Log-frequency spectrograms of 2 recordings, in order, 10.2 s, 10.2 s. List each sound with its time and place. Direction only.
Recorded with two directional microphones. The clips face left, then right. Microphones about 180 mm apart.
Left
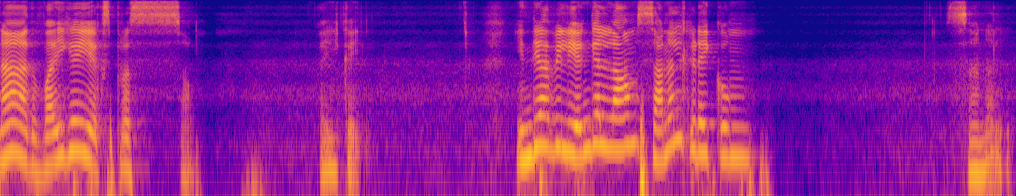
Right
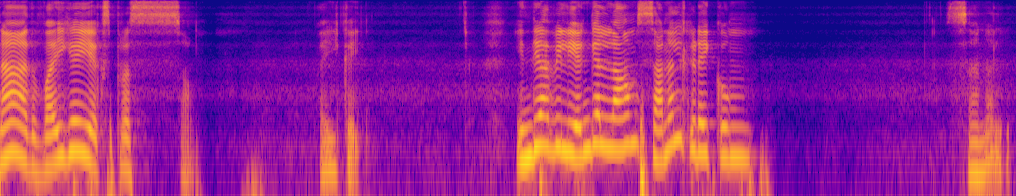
0.0 s speech: 55° right (ahead or behind)
3.2 s speech: 55° right (ahead or behind)
4.6 s speech: 45° right (ahead or behind)
9.6 s speech: 45° right (ahead or behind)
